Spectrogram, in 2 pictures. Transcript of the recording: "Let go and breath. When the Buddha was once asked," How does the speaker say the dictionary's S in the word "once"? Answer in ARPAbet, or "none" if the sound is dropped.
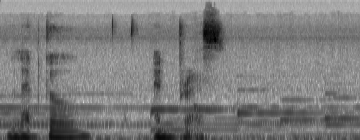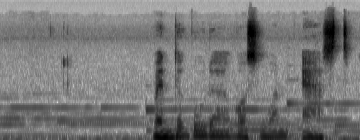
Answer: none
